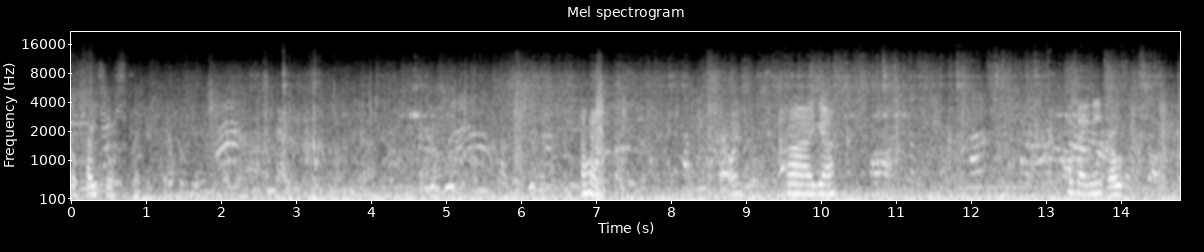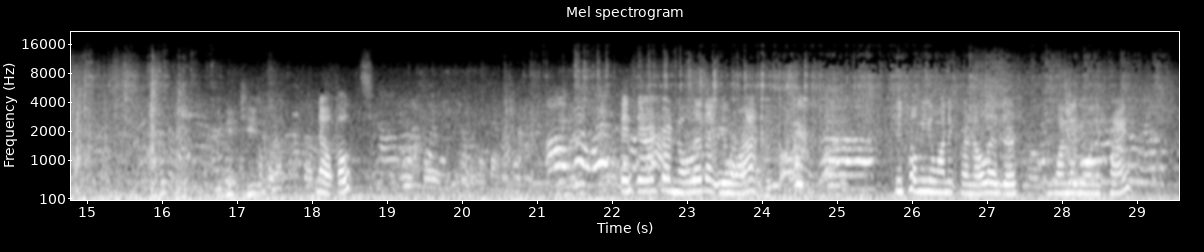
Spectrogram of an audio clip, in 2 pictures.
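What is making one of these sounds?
A shopping cart's wheels rumble over a smooth floor.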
